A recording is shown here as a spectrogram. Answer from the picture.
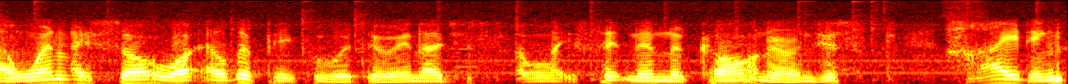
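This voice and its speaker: Over noticeable background noise, a man speaks at a moderate pace, his fairly low pitch kept to fairly even intonation. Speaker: veteran farrier and former competition champion. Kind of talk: recorded podcast interview, storytelling about his career.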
